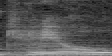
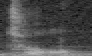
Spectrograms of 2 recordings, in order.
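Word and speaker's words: Chaol: you've been pronouncing wrong I have been announcing kale from Throne of Glass names wrong a lot until I started seeing videos on YouTube about throwing of glass and stuff I was pronouncing his name chel I knew Cho was an awful name and I'm like that cannot be his name I just know it is not his name so when I found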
